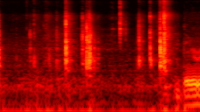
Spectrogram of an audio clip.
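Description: A run of small, sharp plastic clicks and taps as the battery cover on the back of a digital weather station is opened and its AA batteries are taken out.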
